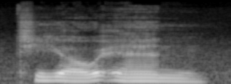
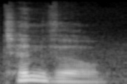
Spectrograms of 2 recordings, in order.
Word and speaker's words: Tinville: I didn't realize that his name was Tonville. Like Tonville. Because it's spelled T-I-N. I thought it was Tinville, but it's Tonville.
